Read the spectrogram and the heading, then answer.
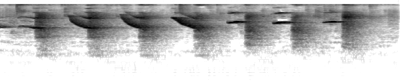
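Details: Asian pied starling singing nonstop in a chattering stream: repeated harsh descending notes and sharp whistled accents, about seven bursts in three seconds.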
